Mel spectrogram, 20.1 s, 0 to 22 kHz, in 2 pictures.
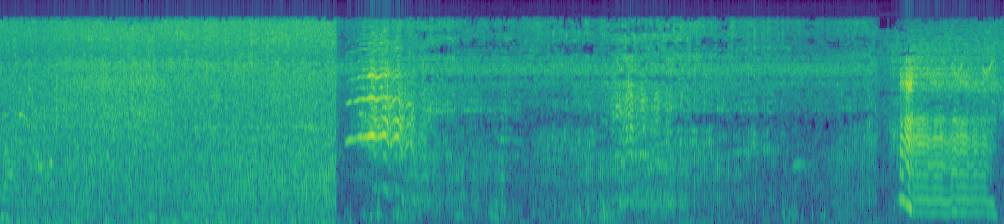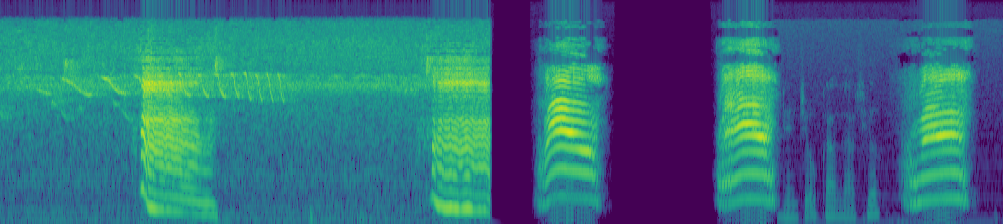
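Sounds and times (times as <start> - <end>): horse whinnying: 3.4 - 10.0.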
